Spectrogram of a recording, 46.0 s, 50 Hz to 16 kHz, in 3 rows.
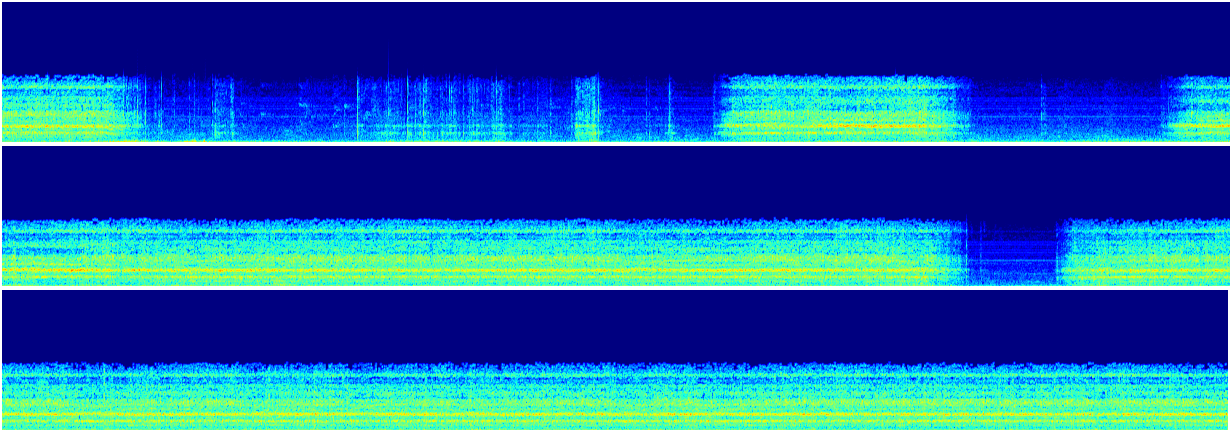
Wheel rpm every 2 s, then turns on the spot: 130, 0, 10, 10, 50, 140, 0, 70, 160, 160, 160, 160, 160, 110, 80, 160, 160, 160, 160, 160, 170, 160, 160.
4-8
